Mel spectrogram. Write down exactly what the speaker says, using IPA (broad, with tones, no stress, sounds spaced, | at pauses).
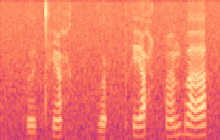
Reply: ɵ˩ tʰ ẽ˧˥ ħ kː u˩ ħ pʰ e˧˥ ħ q ẽ˧˥ b a˧˥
